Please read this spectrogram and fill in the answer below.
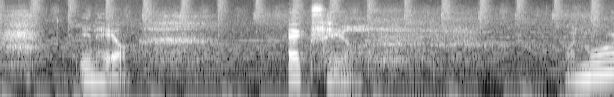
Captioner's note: inhales; exhales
